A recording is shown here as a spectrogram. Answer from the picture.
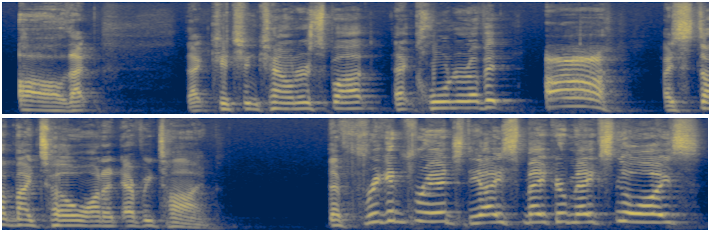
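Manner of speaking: high-pitched, hammed-up household grumbling; exasperated griping. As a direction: act out a pained, fed-up homeowner's complaint. Acting out a homeowner's gripes.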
